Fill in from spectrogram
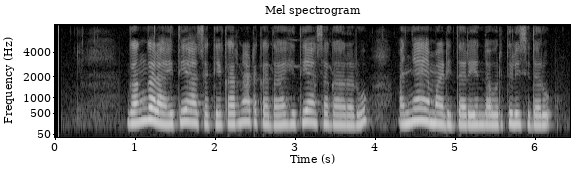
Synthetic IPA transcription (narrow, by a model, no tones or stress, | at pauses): ɡɐŋɡɐɾɐit̪iɦaːsɐkːe̞kɐɾnaːʈɐkɐd̪ɐɦit̪iɦaːsɐɡaːɾɐɾu | ɐnjaːjɐmaːɽid̪ːaːɾeːnd̪ɐʋɐɾut̪iɭisid̪ɐɾu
